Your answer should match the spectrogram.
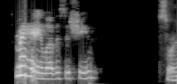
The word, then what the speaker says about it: Mahala: Mahala, this is she. Sorry, I mispronounced your name.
